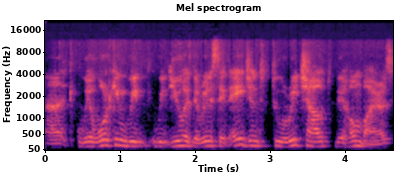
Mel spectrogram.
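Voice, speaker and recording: At a moderate pace, a man speaks in a dark, mellow tone with ordinary pitch variation. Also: fairly high pitch for a man. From Israel. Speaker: private lender representative. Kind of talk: business presentation. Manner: hesitant, many fillers.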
